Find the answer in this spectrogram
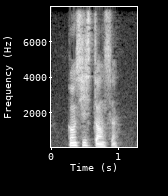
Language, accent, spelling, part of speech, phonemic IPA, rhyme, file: French, France, consistance, noun, /kɔ̃.sis.tɑ̃s/, -ɑ̃s, LL-Q150 (fra)-consistance.wav
- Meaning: consistence (physical quality)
